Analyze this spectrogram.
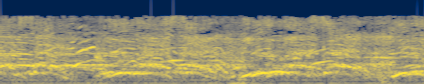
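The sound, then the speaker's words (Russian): Thousands of people cheer in the streets of Washington and New York, celebrating news of Osama bin Laden's death: a dense, loud, continuous mass of yelling and shouting voices that never lets up. “В Вашингтоне и Нью-Йорке тысячи людей вышли на улицы, приветствуя сообщение о его уничтожении.”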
